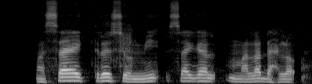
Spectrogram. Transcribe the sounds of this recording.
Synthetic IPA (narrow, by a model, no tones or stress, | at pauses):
masajɛk̚t̪ɾasomisɐɡalmaladalɔ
